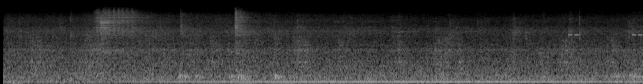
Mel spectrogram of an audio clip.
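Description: A steady low electrical hum, with two brief hissy rustles, about a second in and again near two and a half seconds.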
